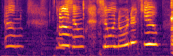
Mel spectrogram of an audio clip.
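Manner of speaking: squeaky high cartoon cat voice; cat voice filter. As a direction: speak like a chipmunk-pitched cat. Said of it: "that cat going like".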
